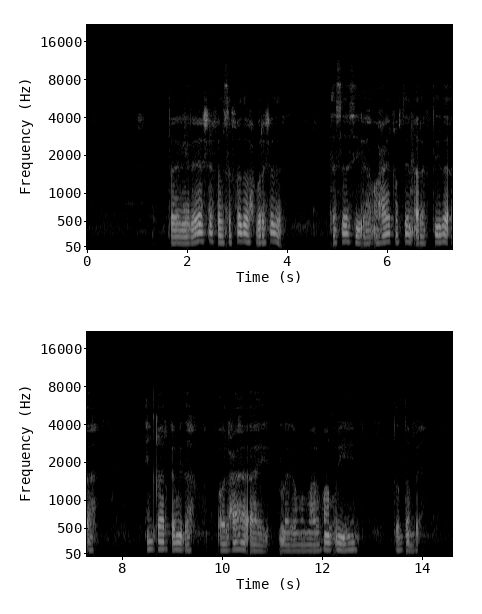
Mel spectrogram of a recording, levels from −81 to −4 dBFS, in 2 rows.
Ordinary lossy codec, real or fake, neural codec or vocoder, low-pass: none; fake; vocoder, 44.1 kHz, 128 mel bands every 512 samples, BigVGAN v2; none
